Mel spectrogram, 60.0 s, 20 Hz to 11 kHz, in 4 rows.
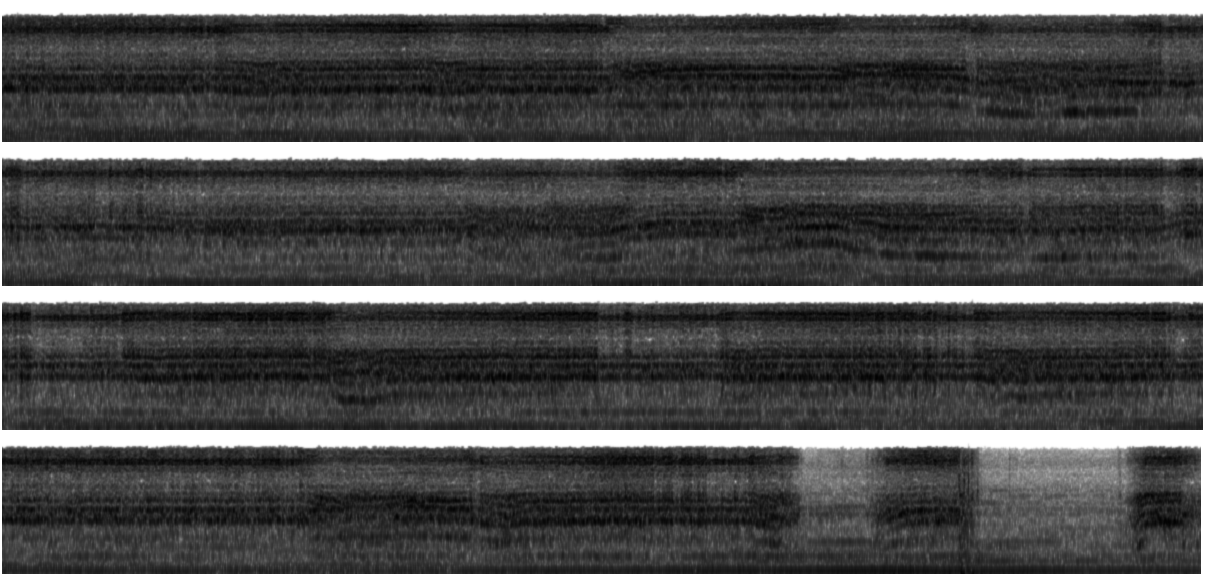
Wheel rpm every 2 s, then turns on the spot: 110, 110, 110, 110, 110, 110, 100, 100, 90, 90, 90, 100, 110, 90, 100, 110, 120, 120, 120, 110, 120, 120, 120, 120, 110, 120, 110, 50, 40, 30.
none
